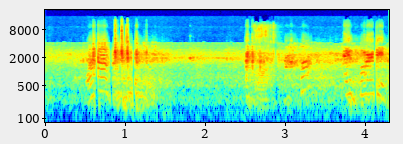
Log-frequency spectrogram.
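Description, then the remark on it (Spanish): Exaggerated comedic fart noises, a woman passing gas out on a patio, enhanced for entertainment, come in several loud, sputtering bursts, each a rough, crackling blast with brief gaps between, sounding more like an overdone sound effect than a real one. “Uy, me eché un gasecito.”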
